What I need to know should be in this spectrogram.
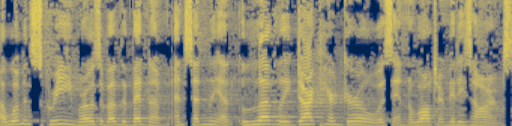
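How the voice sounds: The speaker reads in a natural reading voice.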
